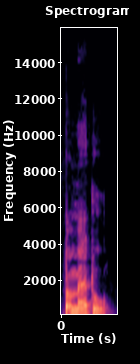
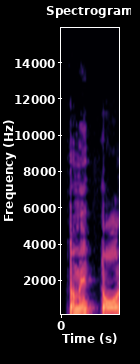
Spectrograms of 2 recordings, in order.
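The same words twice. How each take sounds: First: टमैटो ending in closed "toh"; correct TO ending. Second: टमैटो ending in open "taw"; wrong ending. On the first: Teacher models tomato, round o at end. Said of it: "टो बोलना है". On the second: Teacher rejects mistake, open aw ending on tomato. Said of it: "टमैटो नहीं". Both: Shown as a demonstration.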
